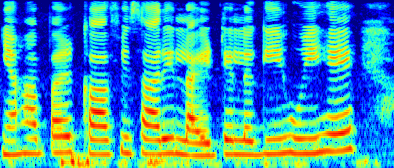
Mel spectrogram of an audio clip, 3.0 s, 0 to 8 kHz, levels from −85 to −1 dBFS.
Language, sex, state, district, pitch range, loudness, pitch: Hindi, female, Uttar Pradesh, Shamli, 250-280 Hz, -13 LUFS, 265 Hz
